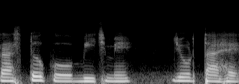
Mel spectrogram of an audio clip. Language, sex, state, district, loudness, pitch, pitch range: Hindi, male, Chhattisgarh, Bastar, -17 LUFS, 150 Hz, 145-170 Hz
